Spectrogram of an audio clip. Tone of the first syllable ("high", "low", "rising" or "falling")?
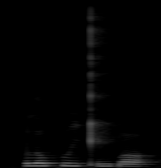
rising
